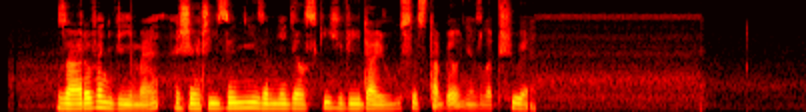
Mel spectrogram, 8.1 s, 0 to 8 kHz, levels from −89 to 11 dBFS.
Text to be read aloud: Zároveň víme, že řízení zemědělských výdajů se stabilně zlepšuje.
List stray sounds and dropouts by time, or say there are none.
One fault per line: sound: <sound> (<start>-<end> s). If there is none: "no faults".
no faults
